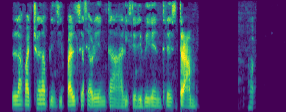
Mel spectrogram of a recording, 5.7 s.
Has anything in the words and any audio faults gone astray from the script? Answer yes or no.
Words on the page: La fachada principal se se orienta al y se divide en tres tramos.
yes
